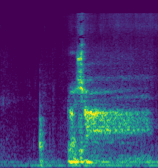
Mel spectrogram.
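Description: A heavy clay pot thumps down onto a wooden board.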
